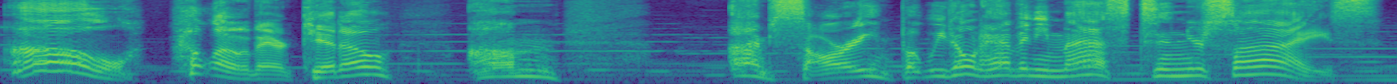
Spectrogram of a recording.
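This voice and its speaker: Bright, high-pitched, hearty festival vendor. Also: male voice, very animated, takes it slowly, creaky, faint music behind, full character voice. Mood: folksy, jovial. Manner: folksy, chatty, hearty. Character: friendly, generous middle-aged male festival mask vendor. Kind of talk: video game voice acting.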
